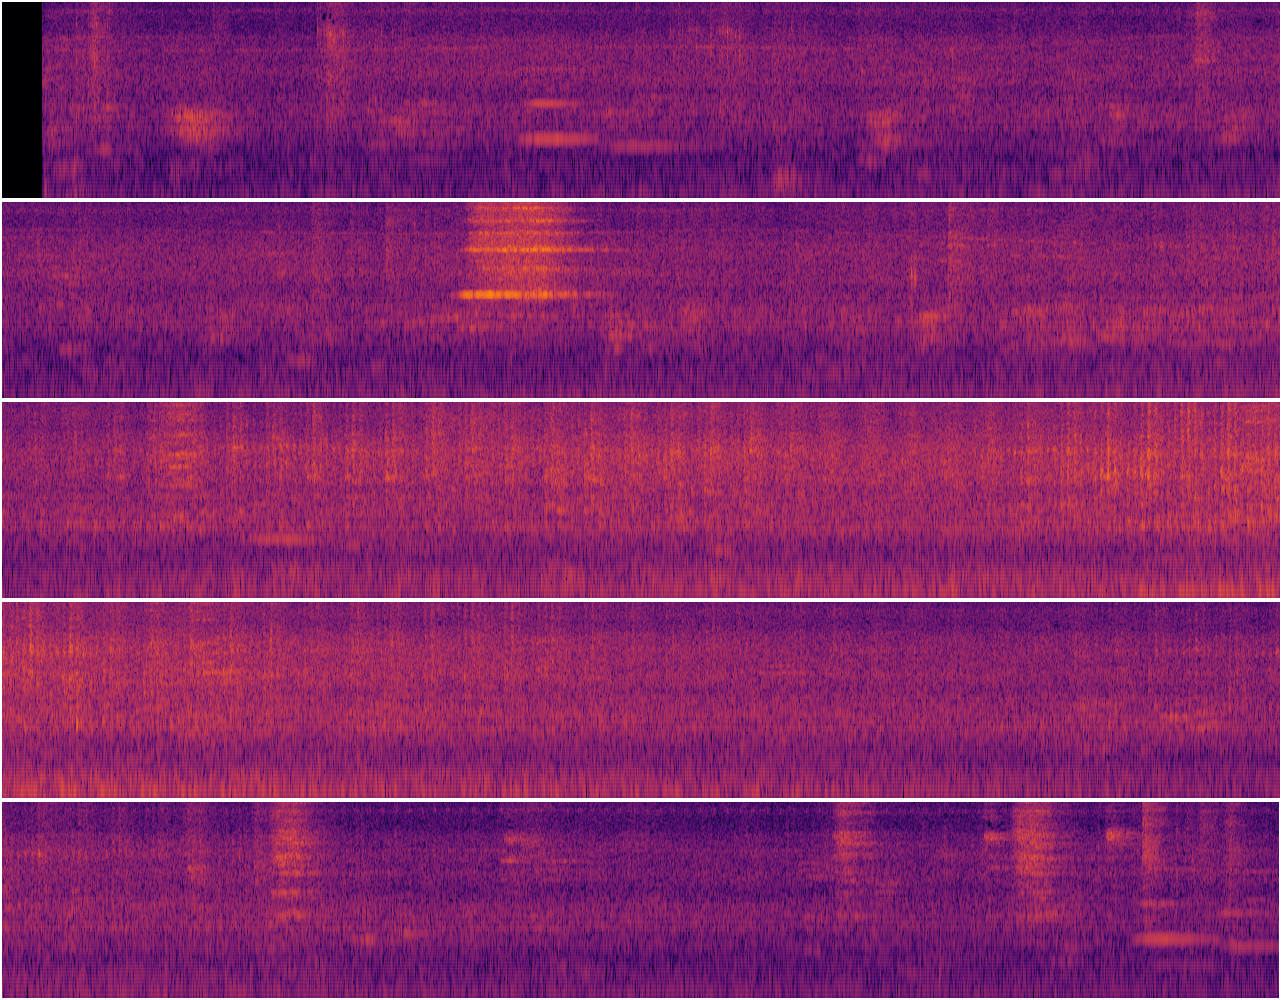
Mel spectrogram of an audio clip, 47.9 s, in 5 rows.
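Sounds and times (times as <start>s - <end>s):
diesel locomotive engine rumble: 0.3s - 47.9s
clickety-clack of train wheels: 2.3s - 2.8s, 5.0s - 6.2s, 11.5s - 14.1s, 15.2s - 41.3s.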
